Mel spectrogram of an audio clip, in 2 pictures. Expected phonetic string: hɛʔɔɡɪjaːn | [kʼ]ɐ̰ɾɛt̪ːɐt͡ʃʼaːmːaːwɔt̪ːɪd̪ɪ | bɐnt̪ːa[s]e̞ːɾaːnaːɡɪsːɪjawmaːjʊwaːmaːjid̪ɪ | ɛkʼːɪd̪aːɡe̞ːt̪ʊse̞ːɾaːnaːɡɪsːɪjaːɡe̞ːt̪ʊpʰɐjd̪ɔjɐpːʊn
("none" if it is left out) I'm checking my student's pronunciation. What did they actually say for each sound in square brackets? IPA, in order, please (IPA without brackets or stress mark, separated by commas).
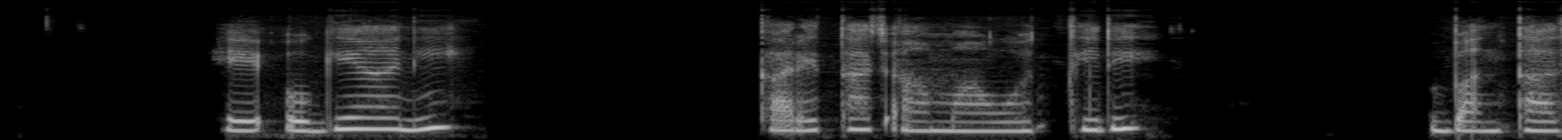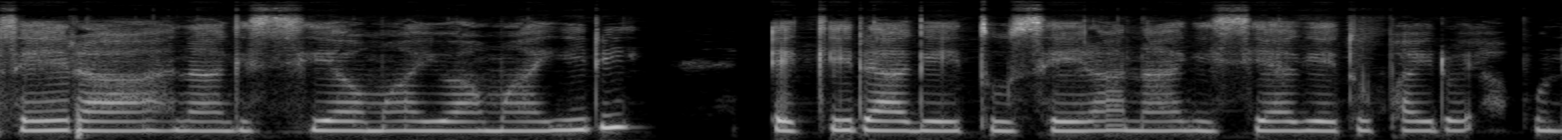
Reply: k, s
